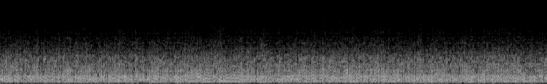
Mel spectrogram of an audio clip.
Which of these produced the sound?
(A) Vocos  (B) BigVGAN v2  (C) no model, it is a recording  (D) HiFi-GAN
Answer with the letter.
D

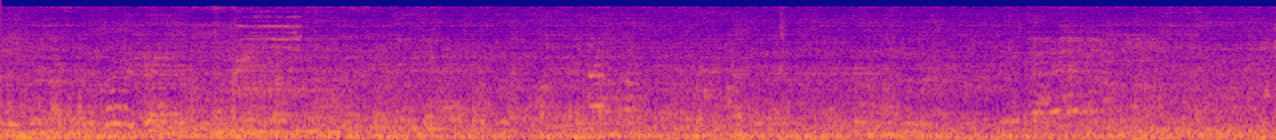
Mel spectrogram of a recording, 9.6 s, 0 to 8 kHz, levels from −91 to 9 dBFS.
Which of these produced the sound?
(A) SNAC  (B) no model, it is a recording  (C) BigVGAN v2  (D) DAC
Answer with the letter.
A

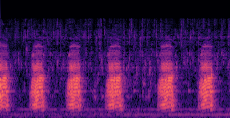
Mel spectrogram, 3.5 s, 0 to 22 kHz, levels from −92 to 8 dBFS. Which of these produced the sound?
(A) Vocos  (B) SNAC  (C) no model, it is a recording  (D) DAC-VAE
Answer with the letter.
C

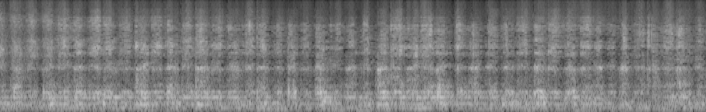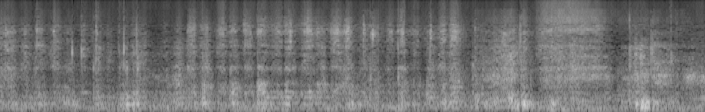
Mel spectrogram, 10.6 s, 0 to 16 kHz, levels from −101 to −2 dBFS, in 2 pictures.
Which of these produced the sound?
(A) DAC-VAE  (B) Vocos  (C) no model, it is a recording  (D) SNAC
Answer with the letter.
D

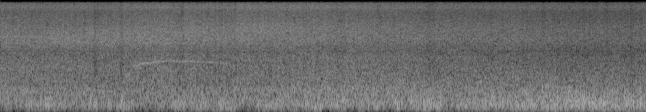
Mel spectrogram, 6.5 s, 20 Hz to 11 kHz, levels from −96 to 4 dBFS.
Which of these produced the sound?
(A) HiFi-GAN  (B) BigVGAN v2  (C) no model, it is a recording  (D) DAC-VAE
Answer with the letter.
C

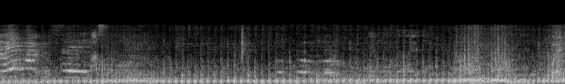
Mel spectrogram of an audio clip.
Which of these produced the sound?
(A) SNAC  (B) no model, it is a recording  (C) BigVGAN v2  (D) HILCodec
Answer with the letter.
A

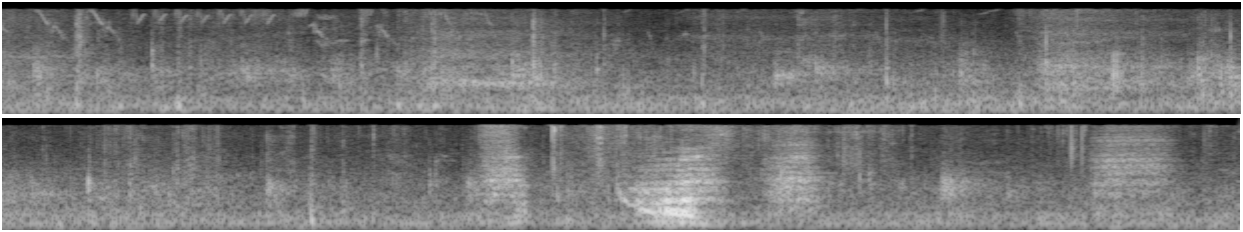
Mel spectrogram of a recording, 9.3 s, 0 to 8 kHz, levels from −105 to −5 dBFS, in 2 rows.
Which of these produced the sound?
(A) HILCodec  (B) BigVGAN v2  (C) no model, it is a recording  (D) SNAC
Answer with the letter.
C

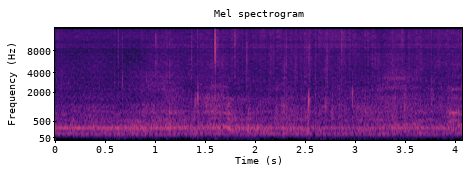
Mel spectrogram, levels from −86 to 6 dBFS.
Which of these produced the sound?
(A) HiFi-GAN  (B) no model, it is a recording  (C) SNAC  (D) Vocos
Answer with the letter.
C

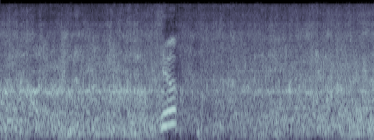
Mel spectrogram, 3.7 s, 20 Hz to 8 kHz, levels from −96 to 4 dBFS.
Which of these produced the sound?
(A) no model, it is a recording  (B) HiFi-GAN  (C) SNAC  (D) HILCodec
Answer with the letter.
D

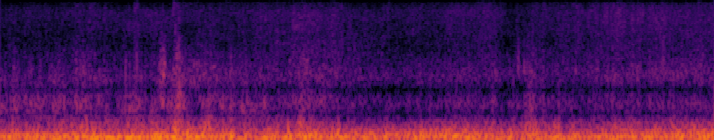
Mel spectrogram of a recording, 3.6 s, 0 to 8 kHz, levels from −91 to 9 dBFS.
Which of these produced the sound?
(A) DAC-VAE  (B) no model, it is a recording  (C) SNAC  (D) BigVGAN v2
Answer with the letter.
B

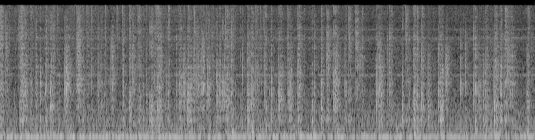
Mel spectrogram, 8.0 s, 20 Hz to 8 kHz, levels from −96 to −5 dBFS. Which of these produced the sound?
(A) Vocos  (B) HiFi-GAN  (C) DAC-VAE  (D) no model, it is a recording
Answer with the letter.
D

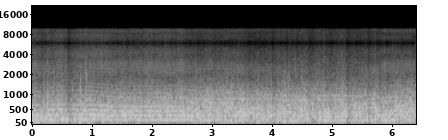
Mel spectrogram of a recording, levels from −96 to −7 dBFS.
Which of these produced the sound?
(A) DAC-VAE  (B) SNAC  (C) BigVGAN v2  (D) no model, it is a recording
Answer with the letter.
D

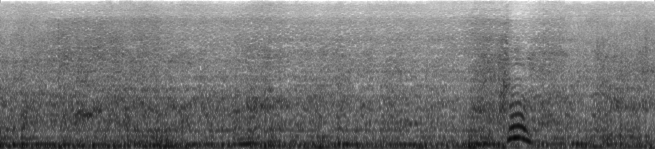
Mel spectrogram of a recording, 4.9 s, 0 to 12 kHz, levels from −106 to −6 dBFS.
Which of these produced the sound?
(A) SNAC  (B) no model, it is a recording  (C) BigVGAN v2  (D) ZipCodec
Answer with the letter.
A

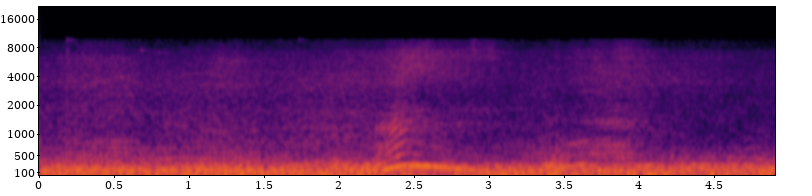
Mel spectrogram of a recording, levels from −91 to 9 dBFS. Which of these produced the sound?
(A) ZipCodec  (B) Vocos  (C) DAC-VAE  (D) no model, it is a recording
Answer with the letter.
B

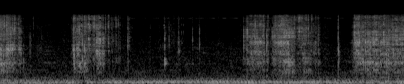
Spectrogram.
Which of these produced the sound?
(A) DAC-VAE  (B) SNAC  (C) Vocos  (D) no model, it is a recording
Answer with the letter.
D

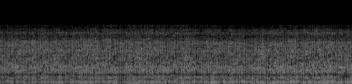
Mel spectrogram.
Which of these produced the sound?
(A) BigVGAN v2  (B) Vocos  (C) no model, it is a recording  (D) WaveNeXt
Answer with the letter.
B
